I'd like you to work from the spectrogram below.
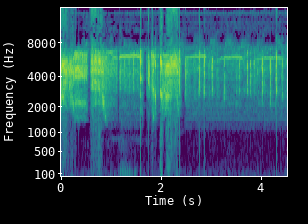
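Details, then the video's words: Vietnamese swiftlet calls for luring swiftlets into bird houses: loud rasping chirps with downslurred notes, then a quick, fading sequence of short clicking pulses. "Tiếng chim yến kêu đã được chứng minh ||Tiếng chim yến kêu từ Việt Nam"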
